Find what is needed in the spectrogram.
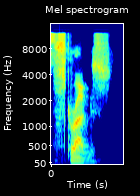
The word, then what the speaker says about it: Scruggs: Am I saying it correctly? Shrugs? – Scruggs. – Scruggs. Damn it.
